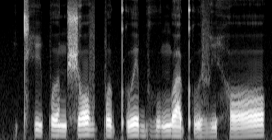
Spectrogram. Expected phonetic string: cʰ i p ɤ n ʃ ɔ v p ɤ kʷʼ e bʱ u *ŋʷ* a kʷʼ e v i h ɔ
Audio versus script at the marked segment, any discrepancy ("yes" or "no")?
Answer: no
